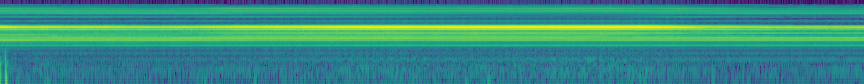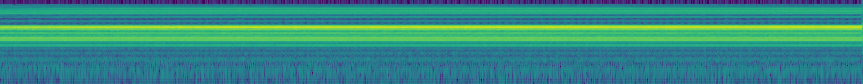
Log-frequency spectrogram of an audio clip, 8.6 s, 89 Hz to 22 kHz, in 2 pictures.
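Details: Edwards (EST) Integrity 757-7A-T unenhanced horn strobe, jumpers set to continuous tone and low volume, horn and strobe tested together: piercing high-pitched tone held steadily without pulsing; alarm horn sounding normally.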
